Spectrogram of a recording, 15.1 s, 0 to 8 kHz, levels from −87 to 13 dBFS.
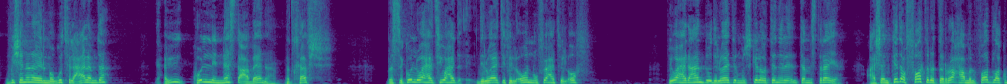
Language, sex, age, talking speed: Arabic, male, 50-69, 165 wpm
